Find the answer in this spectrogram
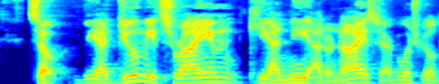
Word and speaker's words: Adonai: So it's pronounced Adonai from my Lord.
